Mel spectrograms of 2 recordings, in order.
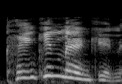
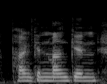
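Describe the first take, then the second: First: "Pankin Mankin" sung out higher and slow, mom style; mom inflection. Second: Said in the usual way. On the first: Shown as a demonstration. Host demonstrating her daughter's pet name in a doting mom lilt. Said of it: "you have to say it like that". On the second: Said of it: "That's not cool".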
